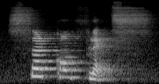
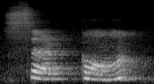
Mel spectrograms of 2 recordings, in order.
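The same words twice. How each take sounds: First: Circumflex slowly but in one piece; joined-up word. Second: Circumflex drawn out slowly in separate pieces; syllable by syllable. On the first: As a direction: say circumflex whole, slow and higher. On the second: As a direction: break it up, "sir-kon ... flex", with pauses. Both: Shown as a demonstration. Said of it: "this is called".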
